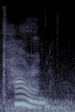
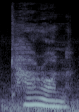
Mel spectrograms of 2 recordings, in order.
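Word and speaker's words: Charon: it's just as you described it only your pronunciation is a little off the name you heard wasn't Karen it was c h a r o n as in Kon the F of the Dead I literally figured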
